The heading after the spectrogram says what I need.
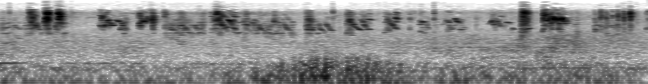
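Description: A bulbul gives quick, bright chirps over a low background rumble; the notes come in overlapping bursts, possibly from more than one bird.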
